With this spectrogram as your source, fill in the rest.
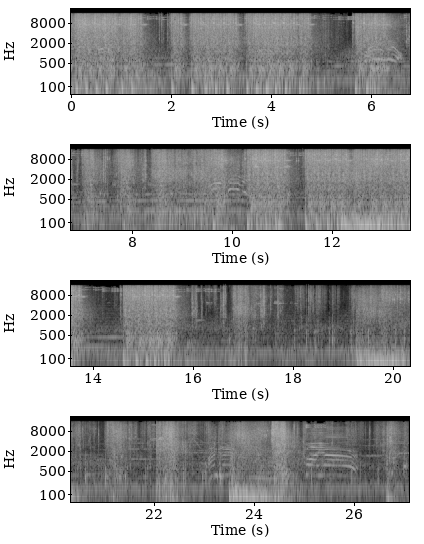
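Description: Machine gun fire in the World War II shooter Call of Duty: Finest Hour, a bridge assault on the Western Front: sustained bursts of gunfire with scattered shots and battle noise running throughout, fairly loud and dense.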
